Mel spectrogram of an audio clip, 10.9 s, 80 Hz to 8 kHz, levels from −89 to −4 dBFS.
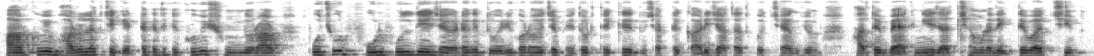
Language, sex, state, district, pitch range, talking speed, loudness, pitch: Bengali, male, West Bengal, North 24 Parganas, 130-145 Hz, 190 wpm, -25 LUFS, 135 Hz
